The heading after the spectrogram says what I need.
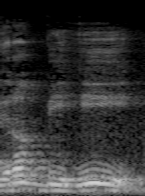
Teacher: Ha berharkat kasrah berdiri, itu namanya contoh dari mad silah qasirah, panjang 2 harokat.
